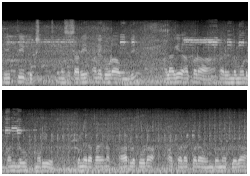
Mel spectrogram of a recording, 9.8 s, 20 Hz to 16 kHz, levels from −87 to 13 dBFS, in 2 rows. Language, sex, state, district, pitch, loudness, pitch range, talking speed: Telugu, male, Andhra Pradesh, Sri Satya Sai, 135 Hz, -14 LUFS, 125-140 Hz, 115 wpm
